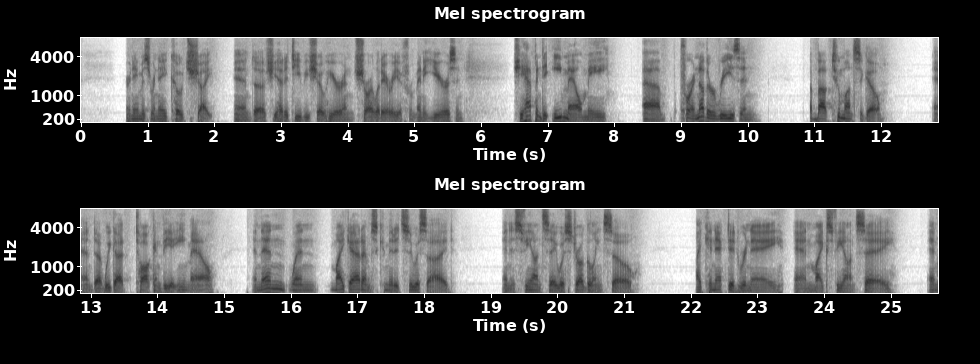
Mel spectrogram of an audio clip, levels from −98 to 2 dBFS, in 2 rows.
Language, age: English, 40-59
